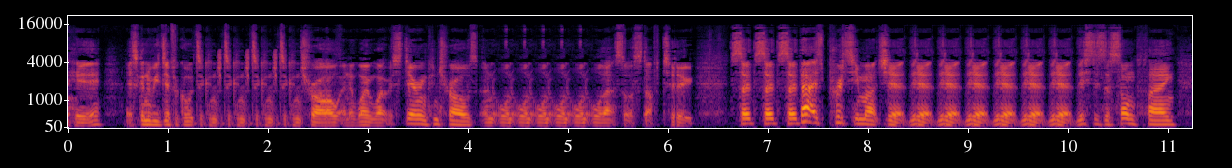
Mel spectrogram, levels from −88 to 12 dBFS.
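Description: Repeated frames occur at 1.49 to 2.33 s, 4.37 to 5.30 s, 6.83 to 7.29 s and 8.46 to 10.13 s. Each time, a run of compressed frames was delivered more than once, so the decoder plays the same stretch again. It sounds like a stutter: blocks of 278.6, 185.8, 232.2 and 278.6 ms repeat 3, 5, 2 and 6 extra times, adding 3.9 s in all. On a waveform or spectrogram, identical segments sit side by side, like tiles.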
